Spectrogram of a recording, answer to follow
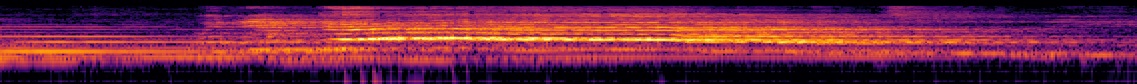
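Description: Female singer performing live with acoustic guitar; about a second in she holds a loud, sustained note that slides down near the end before the music drops quieter.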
